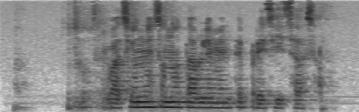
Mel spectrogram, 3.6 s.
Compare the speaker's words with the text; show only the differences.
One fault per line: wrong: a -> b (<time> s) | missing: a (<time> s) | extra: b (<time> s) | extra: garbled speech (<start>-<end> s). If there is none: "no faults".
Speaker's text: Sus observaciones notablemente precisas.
extra: son (1.6 s)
